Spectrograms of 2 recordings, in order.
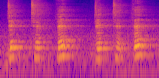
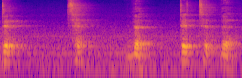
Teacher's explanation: They're all using the front part, the teeth, and the alveolar ridge. And they're using some vibration sometimes, but sometimes not. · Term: sound family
